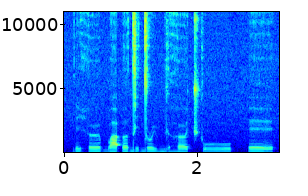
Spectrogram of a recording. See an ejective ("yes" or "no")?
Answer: yes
